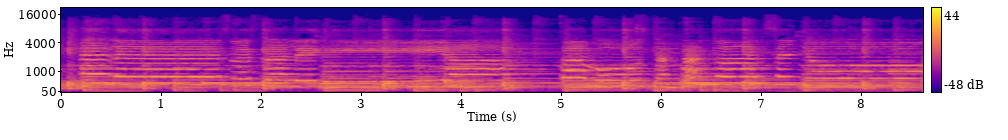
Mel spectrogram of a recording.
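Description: Two women singing a hymn together, accompanied by an electronic keyboard, with a brief break between phrases a little before the middle.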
